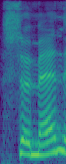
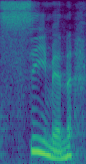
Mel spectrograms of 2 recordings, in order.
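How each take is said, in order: First: It is said with a French pronunciation. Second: It sounds like the English word seaman. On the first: The speaker calls it right. "Semaine is French for week" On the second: The speaker calls it wrong. "It's not Seaman"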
